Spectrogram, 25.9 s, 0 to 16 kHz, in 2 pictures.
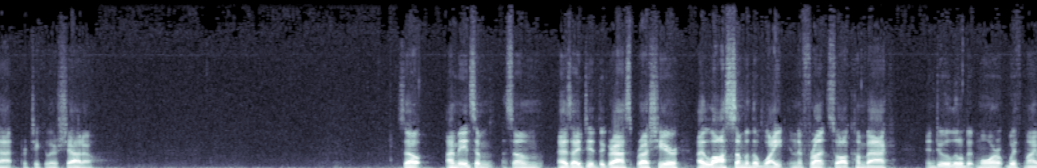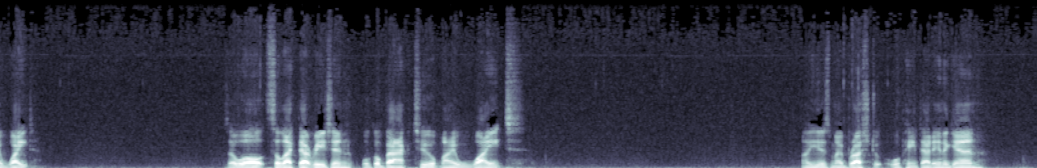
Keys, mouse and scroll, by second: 2.7 click, 4.8 alt+click, 7.9 click, 10.9 click, 12.1 click, 13.9 click, 16.2 click, 20.6 click, 21.5 click, 23.7 click.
